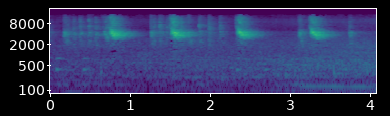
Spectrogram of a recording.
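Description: A bird chirping over and over: short, high, falling chirps at a steady rate of about one every 0.8 seconds.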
